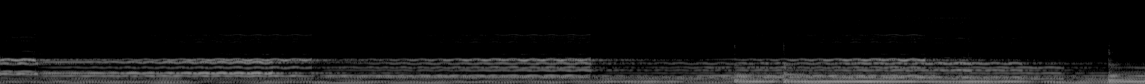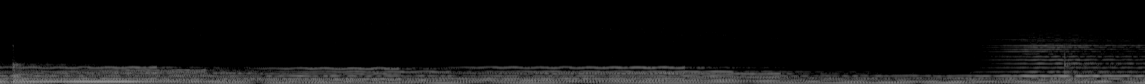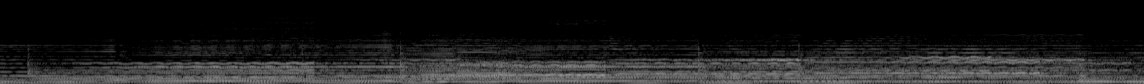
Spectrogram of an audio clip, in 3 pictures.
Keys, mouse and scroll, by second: 0.7 click, 2.9 click, 4.1 middle click, 4.7 click, 5.3 right click, 5.5 middle click.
